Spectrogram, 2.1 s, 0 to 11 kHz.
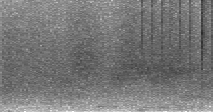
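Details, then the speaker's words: Ferrari 512 BB ignition coil tested, lead pulled away from a 10 mm gap: sharp rapid spark snaps about ten a second over a steady hiss as the coil shorts and arcs internally, risking a misfiring cylinder. "you can hear it's still sparking. But what that's doing is shorting inside the coil and going somewhere else. Electricity will always take the easiest route."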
